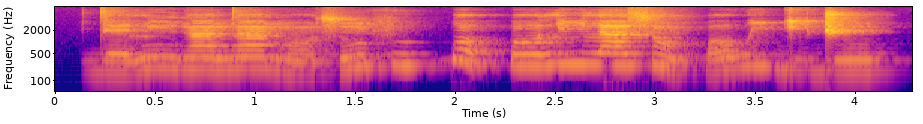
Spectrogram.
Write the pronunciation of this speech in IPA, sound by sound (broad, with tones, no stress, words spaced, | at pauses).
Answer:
dɛ˨lĩ˧ɡã˧dã˧ mɔ̃˨sũ˨˦fu˦ ɡ͡bɔ˦˨k͡pɔ˧ li˦la˦ sɔ̃˦˨ k͡pɔ˨˦wi˦ɡi˧ d͡ʒũ˦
